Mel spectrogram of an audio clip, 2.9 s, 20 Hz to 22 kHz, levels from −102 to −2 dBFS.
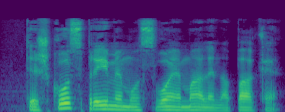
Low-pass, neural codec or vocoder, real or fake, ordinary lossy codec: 10.8 kHz; none; real; AAC, 64 kbps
